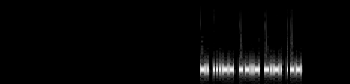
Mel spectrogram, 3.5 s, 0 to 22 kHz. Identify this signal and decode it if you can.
Morse code, heard as a keyed tone, about 77 wpm, 700 Hz. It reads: N3QCW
